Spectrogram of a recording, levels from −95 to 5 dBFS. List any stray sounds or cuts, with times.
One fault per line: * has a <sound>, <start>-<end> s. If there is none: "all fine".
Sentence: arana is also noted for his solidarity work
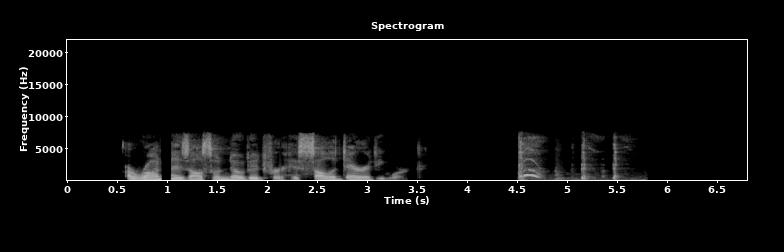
* has a dropout, 0.9-1.0 s
* has a cough, 4.5-5.8 s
